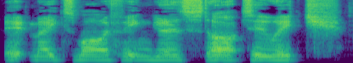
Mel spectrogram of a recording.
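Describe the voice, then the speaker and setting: A lanky, greedy crook gloats slowly over the money to come, as a reader puts him on. The voice is husky and gravelly, drawn out with relish. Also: mid-range voice, sing-song, heavily acted. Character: lanky greedy male thief, ex-convict.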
